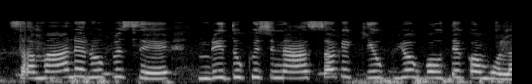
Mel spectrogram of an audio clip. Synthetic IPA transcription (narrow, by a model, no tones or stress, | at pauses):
samanjɾupse | mɾid̪ʱukʰusnasəkkeupjoɡ̚bəɦut̪ekəmɦola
